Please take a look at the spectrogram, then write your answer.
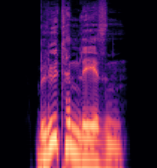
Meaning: plural of Blütenlese
- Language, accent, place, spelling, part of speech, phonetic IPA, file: German, Germany, Berlin, Blütenlesen, noun, [ˈblyːtn̩ˌleːzn̩], De-Blütenlesen.ogg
